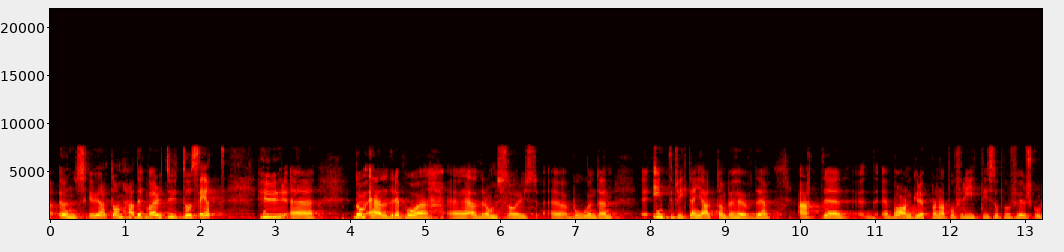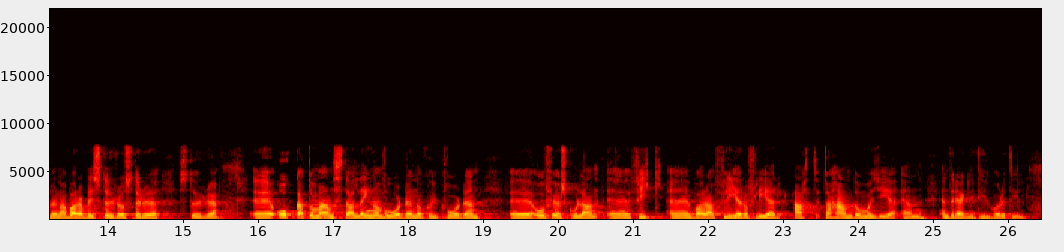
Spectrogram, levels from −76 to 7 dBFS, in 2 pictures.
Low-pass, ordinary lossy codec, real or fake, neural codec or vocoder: none; none; real; none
